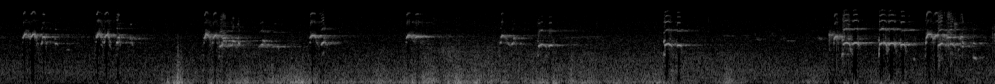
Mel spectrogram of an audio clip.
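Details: Bald eagle at Fraser Point on 04-10-2019, when eaglets fell out of the nest and an eagle returned; high, thin chirping notes in short stuttering bursts, some with slurred falling tails, scattered through the ten seconds over faint background noise.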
